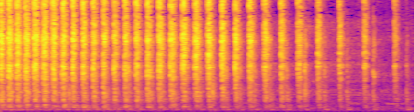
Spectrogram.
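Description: Spinning prize wheel, its pointer clicking over the pegs on the rim: the clicks come rapidly at first, then slow and fade as the wheel coasts to a stop near the end.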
